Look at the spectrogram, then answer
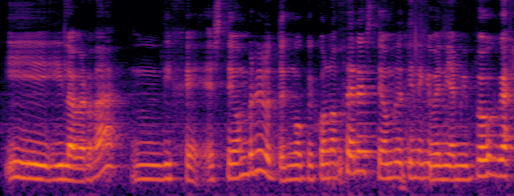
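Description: Female co-host, lowish voice, halting delivery, roomy echo. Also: a little hiss or hum. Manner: hesitant, searching for words. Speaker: co-host and guest professor. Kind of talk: casual TV chat.

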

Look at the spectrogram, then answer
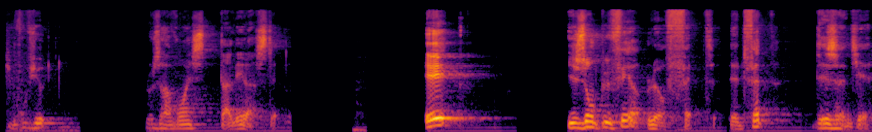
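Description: A man, a mayor on a talk show, telling an anecdote in a lively way and acting out what other people said. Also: medium pitch, slow, long pauses. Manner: lively storyteller who acts out other people's lines and laughs often. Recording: long reverb.

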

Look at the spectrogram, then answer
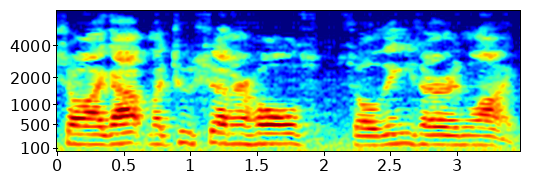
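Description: An older man explaining a workshop project at his workbench, talking slowly with many fillers and restarts. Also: on the high side, level tone, poor audio. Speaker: DIY workshop instructor. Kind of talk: hands-on workshop tutorial.

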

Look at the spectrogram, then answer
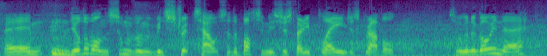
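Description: This urban explorer vlogger, an excitable middle-aged man, rambles enthusiastically with plenty of exclamations while narrating a casual vlog outdoors inside a huge concrete cooling tower. He speaks at normal speed in a slightly high voice. The handheld selfie-framed camera mic gives poor audio with slight background noise.

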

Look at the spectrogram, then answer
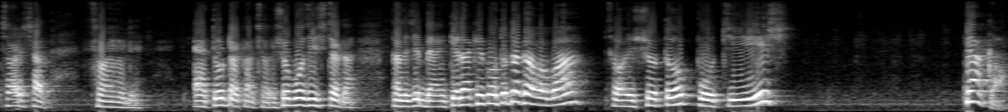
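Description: A man teaching arithmetic to young children, speaking softly and patiently, counting steps aloud and quizzing his students, with a Bangladeshi Bengali accent. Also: fairly high pitch, creaky. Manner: speaking softly on purpose late at night. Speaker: math teacher. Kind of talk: math lesson for young children.

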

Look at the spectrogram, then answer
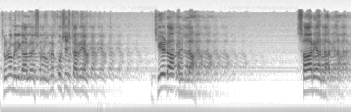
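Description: A man's voice: high-pitched, measured pace, bright, forceful tone. A man with a Pakistani Punjabi accent preaching emphatically to a gathering and urging the crowd to respond. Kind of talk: Punjabi religious speech to a crowd. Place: outdoor religious gathering. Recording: echoey live gathering, crowd audible.

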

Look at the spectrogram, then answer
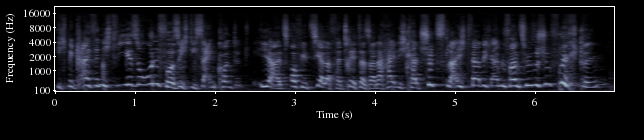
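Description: An actor playing a fretful, scolding Italian cleric in a dubbed period series, lecturing in exasperation. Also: male voice, very high-pitched, big pitch swings, fairly quick, a bit bright, a little hiss or hum, full character voice. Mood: reproachful. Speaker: Italian cleric, abbé's companion.

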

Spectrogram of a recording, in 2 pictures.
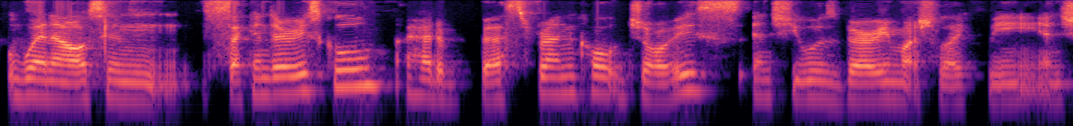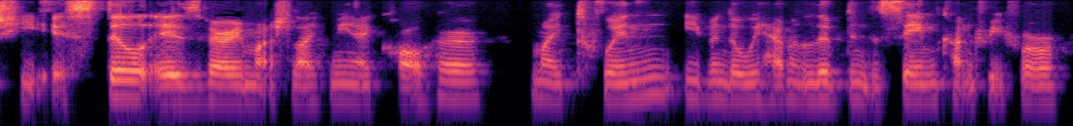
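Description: Speaking a little fast in a deep voice with hardly any pauses, a woman from Malaysia in her thirties appears as a guest content creator on a casual video call interview. Relaxed, giggly and chatty, she laughs easily, using an earphone mic in a small room at home.

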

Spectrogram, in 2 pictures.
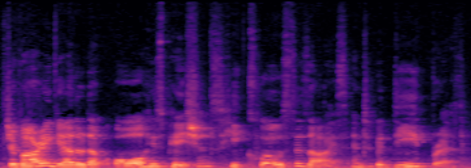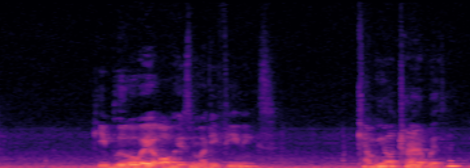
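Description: In a small library room, a thirtysomething librarian performs a children's storytime, voicing the characters and talking directly to her young audience with lots of animation. Her voice is lowish and her pace moderate. The recording has an echo and a faint hum of background noise.

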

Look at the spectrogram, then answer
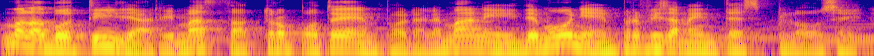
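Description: A man reading a fairy-tale audiobook aloud with expressive storytelling. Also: medium pitch, brisk, faint music behind. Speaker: audiobook narrator. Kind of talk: scripted narration.

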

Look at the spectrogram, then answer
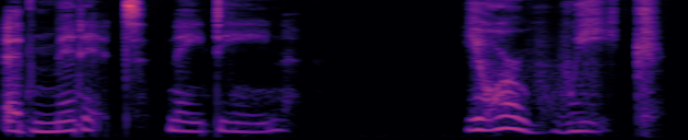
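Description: A woman's voice: mid-range voice, steady tone, very slow, dark tone, breathy edge, no room sound, full character voice. A woman voicing a menacing, taunting female doppelganger, sneering and hissing some words in an audiobook.

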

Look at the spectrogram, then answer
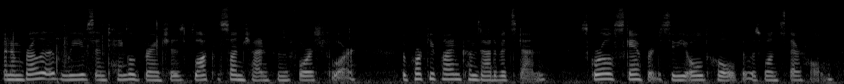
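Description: A young adult woman, an intern, briskly reads a children's nature storybook aloud on a forest trail. Her mid-range voice keeps a steady tone. A camera or phone a short distance away records her, picking up clear outdoor ambient noise.

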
